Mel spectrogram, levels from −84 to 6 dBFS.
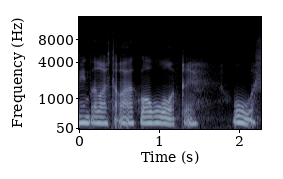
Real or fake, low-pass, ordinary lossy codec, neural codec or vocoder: fake; 14.4 kHz; none; autoencoder, 48 kHz, 32 numbers a frame, DAC-VAE, trained on Japanese speech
